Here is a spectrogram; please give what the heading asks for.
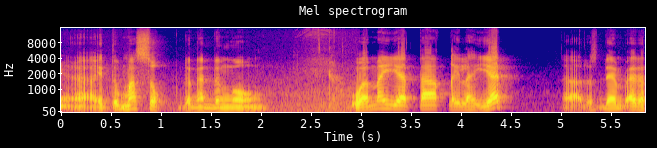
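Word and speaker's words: وَمَن: Asalnya man, kenapa jadi wa may? Nah, wa may itu hukum bacaan adalah idgham bi gunnah. Idgham artinya memasukkan nun mati atau tanwin ke dalam huruf yang 4. Ada iya, nun, mim, dan waw. Jadi kalau nun mati ketemu huruf yang 4, ya, nun, mim, waw, maka itu hilang nun matinya ya, karena masuk ke dalam huruf yang 4 itu, ke dalam huruf ya di sini, dan dibaca dengung ya.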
